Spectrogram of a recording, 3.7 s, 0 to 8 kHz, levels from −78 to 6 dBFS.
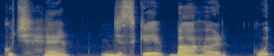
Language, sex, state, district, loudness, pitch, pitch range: Hindi, male, Bihar, Patna, -17 LUFS, 185 Hz, 170-195 Hz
